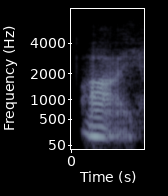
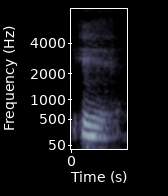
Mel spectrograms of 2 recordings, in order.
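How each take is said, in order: First: The vowel is long, like the letter's name. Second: The vowel is short, as in the word it. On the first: The speaker calls it wrong. "it forces it to say its name" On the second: The speaker calls it right. "I is a short vowel"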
